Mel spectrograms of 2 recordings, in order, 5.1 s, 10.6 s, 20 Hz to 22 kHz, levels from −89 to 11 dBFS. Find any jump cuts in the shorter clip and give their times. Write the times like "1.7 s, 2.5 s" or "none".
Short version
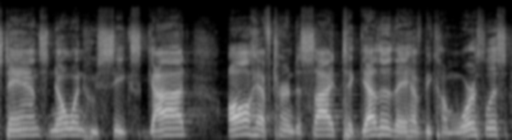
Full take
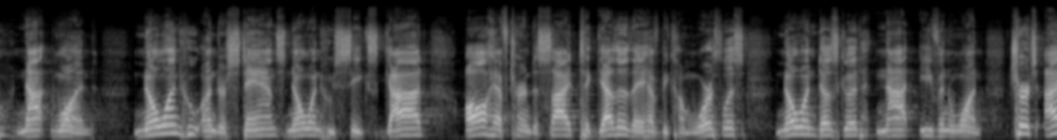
none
